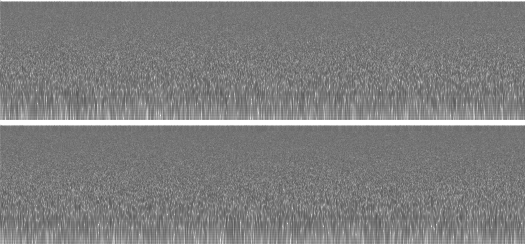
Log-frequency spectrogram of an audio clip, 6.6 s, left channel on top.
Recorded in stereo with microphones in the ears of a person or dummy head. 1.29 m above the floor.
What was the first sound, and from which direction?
Only background noise.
